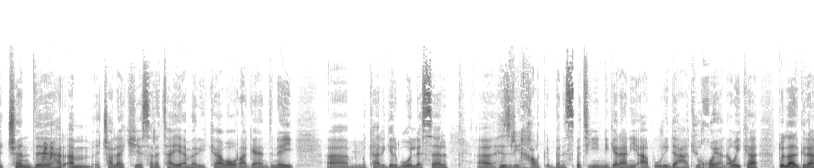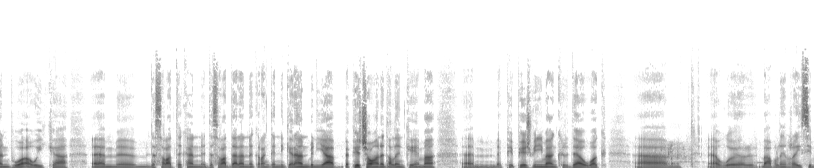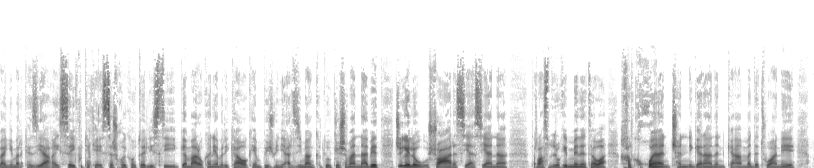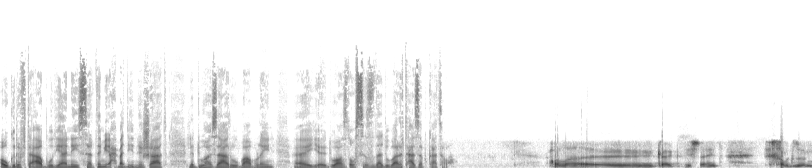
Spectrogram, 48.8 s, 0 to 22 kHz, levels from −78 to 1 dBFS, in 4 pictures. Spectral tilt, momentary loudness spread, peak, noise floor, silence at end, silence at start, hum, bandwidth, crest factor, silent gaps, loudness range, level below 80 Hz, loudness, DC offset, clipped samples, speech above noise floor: -4 dB/octave; 11 LU; -2 dBFS; -59 dBFS; 0 s; 0 s; none; 16 kHz; 24 dB; none; 6 LU; -64 dBFS; -26 LUFS; under 0.1%; under 0.1%; 32 dB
